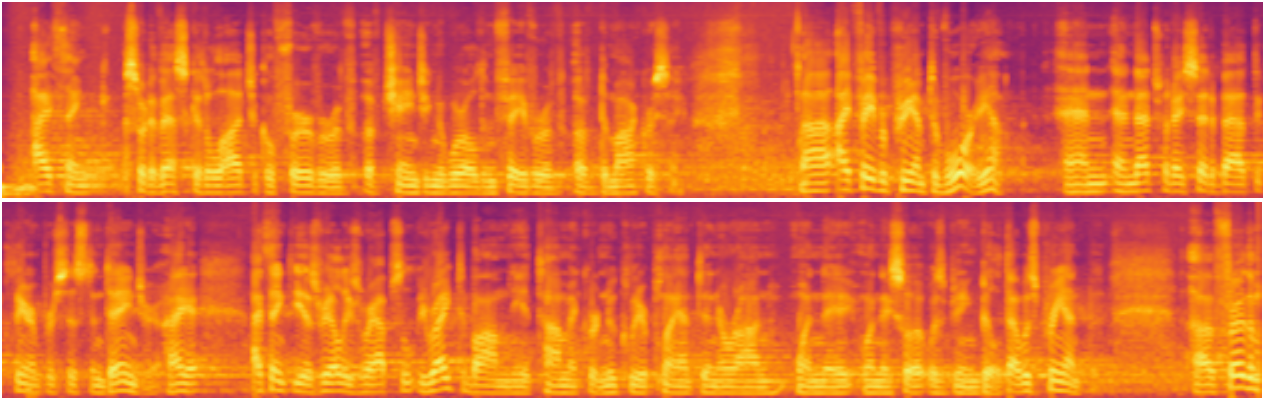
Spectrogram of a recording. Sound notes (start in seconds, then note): none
